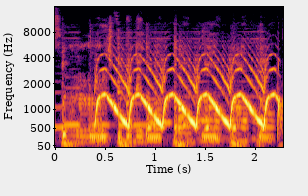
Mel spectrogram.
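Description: Police siren in a fast yelp, its pitch sweeping up and down about three times a second, starting about half a second in, over a steady music beat.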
